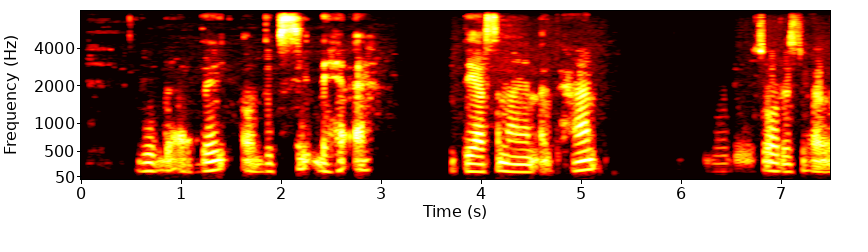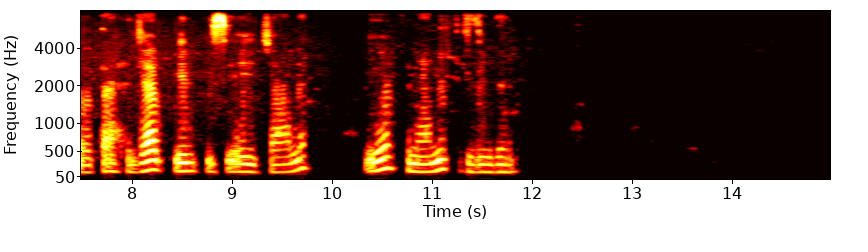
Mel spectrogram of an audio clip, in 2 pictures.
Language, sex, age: Somali, male, 18-24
